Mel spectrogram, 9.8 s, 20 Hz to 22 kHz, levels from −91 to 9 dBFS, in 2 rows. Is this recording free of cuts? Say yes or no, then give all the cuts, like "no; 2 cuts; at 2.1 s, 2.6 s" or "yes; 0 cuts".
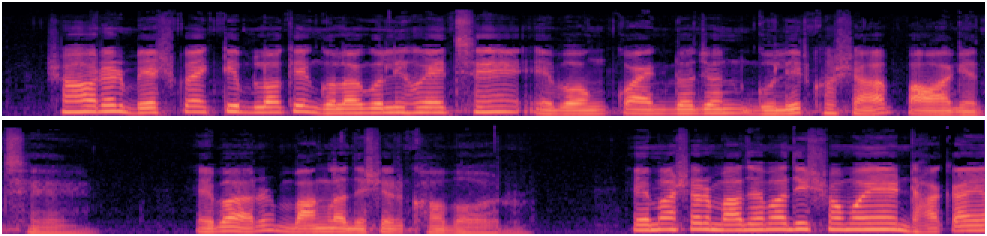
yes; 0 cuts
